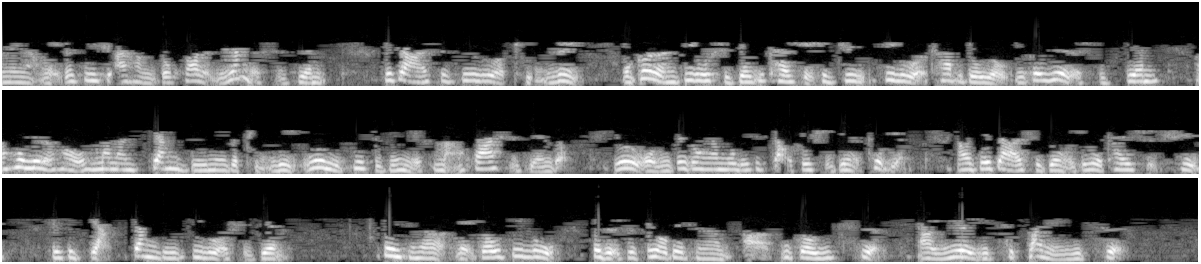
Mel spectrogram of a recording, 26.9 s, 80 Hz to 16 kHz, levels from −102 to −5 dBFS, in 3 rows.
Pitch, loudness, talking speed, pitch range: 230 Hz, -18 LUFS, 335 characters per minute, 205-260 Hz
